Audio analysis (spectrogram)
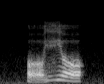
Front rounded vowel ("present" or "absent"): absent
